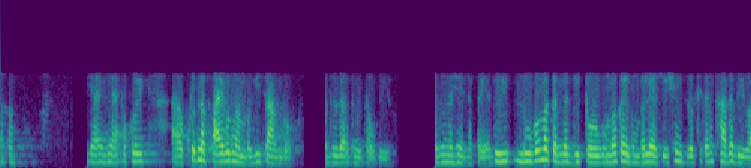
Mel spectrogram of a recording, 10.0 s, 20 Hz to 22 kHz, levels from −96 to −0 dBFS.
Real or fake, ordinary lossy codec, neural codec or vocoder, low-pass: real; none; none; 3.6 kHz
